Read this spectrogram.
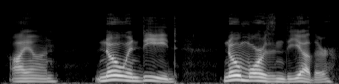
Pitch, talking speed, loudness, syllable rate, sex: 150 Hz, 140 wpm, -18 LUFS, 4.1 syllables/s, male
